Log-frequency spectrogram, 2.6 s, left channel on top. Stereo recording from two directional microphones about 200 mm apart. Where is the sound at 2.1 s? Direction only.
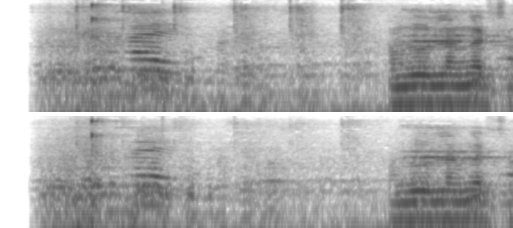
20° left (ahead or behind).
